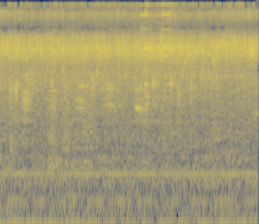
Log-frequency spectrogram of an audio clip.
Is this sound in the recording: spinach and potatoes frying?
yes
